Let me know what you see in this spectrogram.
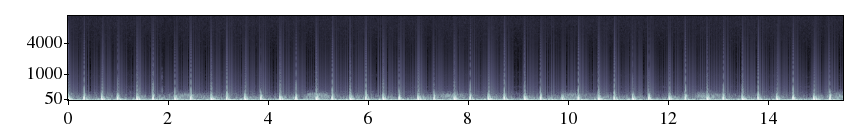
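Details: Steady, regular heartbeat with a low thudding lub-dub at roughly 85 beats a minute over a soft hum; ASMR heartbeat recording.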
